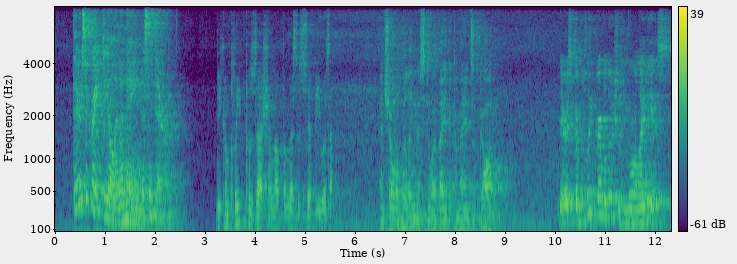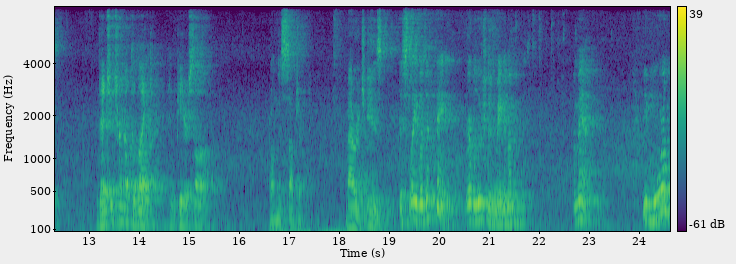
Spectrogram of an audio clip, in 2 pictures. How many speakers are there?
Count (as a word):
five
